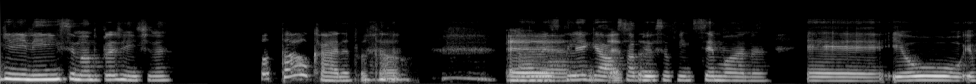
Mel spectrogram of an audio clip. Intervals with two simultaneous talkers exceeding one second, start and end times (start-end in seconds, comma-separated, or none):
5.1-6.6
